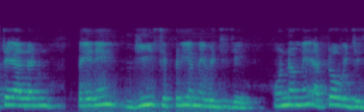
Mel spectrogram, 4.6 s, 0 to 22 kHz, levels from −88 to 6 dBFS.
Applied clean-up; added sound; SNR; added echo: neural separator model SepFormer DNS4.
